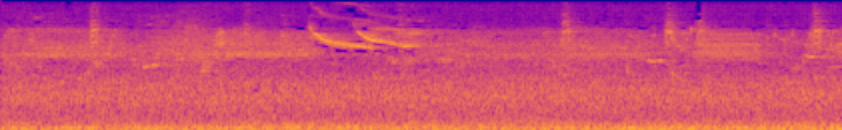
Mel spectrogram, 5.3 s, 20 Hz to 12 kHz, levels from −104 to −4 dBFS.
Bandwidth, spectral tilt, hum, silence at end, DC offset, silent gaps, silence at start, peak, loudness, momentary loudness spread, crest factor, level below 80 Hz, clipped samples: 11.5 kHz; -4 dB/octave; none; 0 s; under 0.1%; none; 0 s; -12 dBFS; -27 LUFS; 8 LU; 16 dB; -34 dBFS; under 0.1%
